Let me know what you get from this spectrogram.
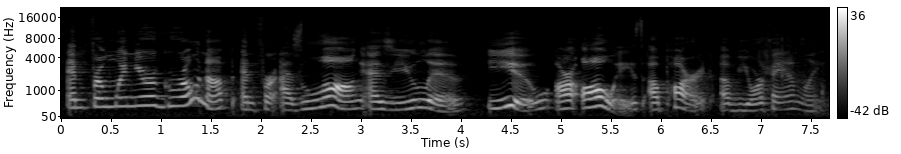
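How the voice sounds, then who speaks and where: A woman reads a children's book aloud in a high, bright voice. She goes slowly and deliberately, speaking straight to young listeners and asking them questions as she reads. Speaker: read-aloud reader.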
